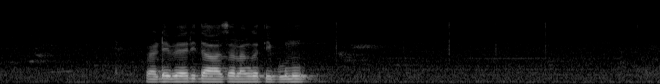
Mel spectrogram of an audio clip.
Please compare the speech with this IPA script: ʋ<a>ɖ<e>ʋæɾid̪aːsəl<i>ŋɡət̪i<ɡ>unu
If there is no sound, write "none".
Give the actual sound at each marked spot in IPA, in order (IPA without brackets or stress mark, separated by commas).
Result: æ, e, a, b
